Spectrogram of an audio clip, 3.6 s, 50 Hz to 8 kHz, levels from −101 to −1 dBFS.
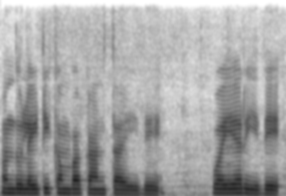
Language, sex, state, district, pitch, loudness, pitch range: Kannada, female, Karnataka, Koppal, 175 Hz, -16 LUFS, 160-180 Hz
